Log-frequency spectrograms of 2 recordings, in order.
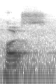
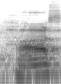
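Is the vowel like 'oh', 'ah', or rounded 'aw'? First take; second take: aw; ah. First: The vowel is a rounded open 'aw' sound. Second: The vowel is an open unrounded 'ah' sound. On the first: The speaker calls it right. "ये round mouth करके" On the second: The speaker calls it wrong. "ना ये हास है"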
